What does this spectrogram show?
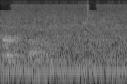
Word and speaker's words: Vrbo: I think I've looked for Cortland on, I can't remember if I did Airbnb or Vrbo, which is how they pronounce that acronym, and they're already here.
